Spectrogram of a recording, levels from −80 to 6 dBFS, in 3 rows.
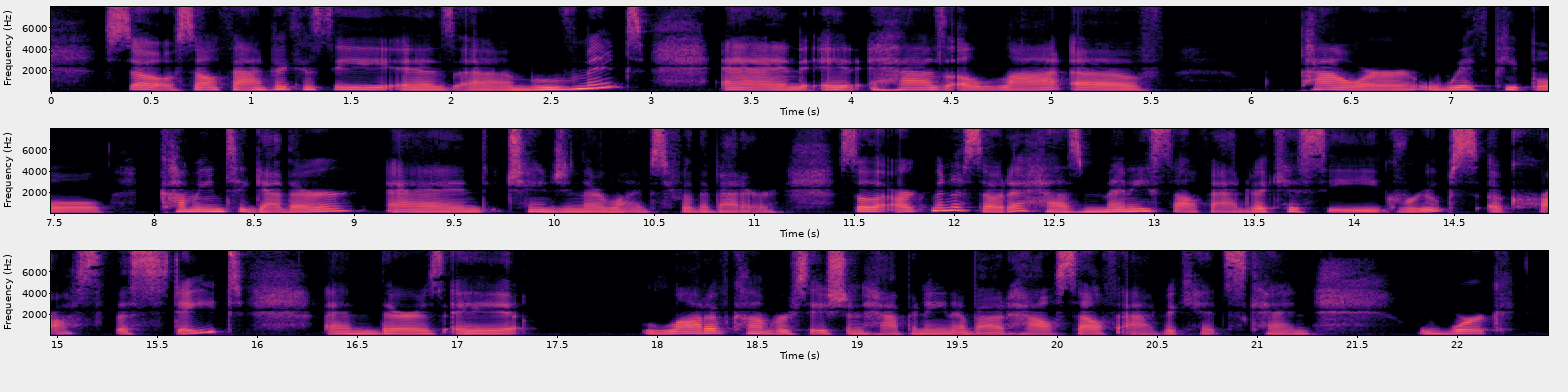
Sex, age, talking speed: female, 20-39, 125 wpm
